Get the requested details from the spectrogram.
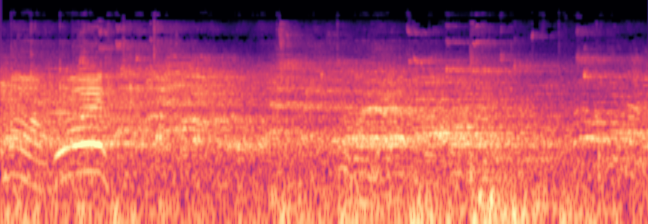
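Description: Spectators murmur in an echoing gym.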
